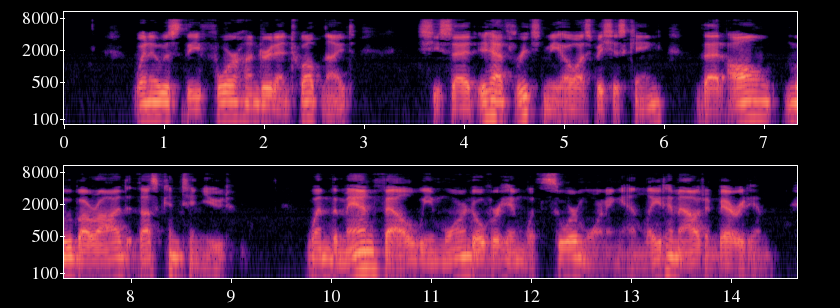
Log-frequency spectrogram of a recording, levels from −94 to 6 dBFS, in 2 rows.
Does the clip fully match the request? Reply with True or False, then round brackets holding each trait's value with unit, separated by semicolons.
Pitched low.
True (95 Hz)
